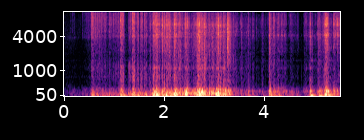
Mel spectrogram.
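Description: Fingertips scratch and flick the white nylon bristles of a small blue plastic scrub brush held close to the microphone. After a brief silence, irregular bursts of dense, low, muffled rustling and scratching swell and fade, with a few sharper flicks cutting through.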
